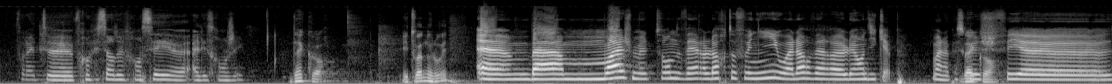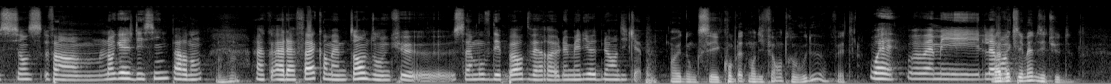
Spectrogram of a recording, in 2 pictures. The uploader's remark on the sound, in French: Sont au micro de Radio2B pour présenter leur formation. Interview réalisée en direct samedi 2 février 2019, à l'occasion du 2nd Forum d'orientation du LRB.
